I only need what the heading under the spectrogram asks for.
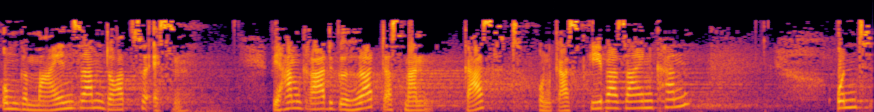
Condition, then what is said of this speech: None; typical speech.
